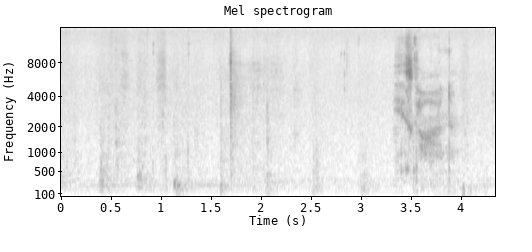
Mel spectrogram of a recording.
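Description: A person whispering faintly, with one louder breathy whisper near the end, over light ticks and knocks from the handheld camera moving.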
